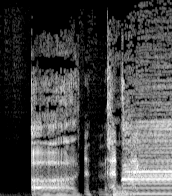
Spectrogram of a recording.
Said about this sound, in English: She loves it. No, you're not. You love the buzzer. There we go.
